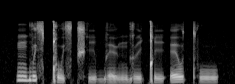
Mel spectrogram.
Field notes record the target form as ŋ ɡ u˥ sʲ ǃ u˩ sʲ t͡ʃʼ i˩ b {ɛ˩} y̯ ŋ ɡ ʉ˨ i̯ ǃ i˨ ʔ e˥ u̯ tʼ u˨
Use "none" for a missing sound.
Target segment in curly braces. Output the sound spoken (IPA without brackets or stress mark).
e˩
